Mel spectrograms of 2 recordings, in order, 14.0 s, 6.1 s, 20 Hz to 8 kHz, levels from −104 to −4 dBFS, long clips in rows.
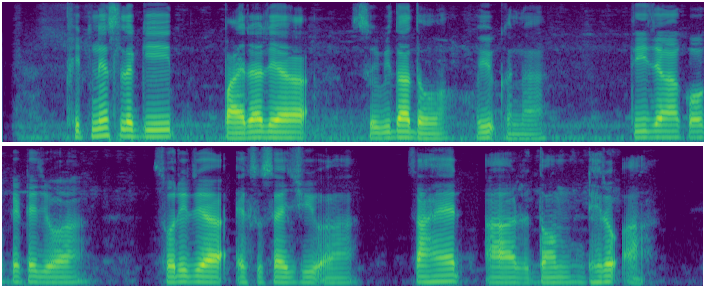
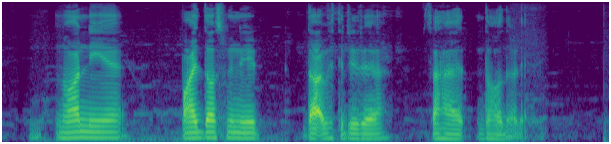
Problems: background sounds at intervals, continuous background conversations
